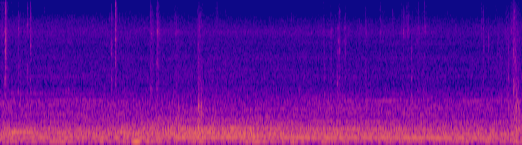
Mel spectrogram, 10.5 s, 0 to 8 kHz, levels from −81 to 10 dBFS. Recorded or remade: recorded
